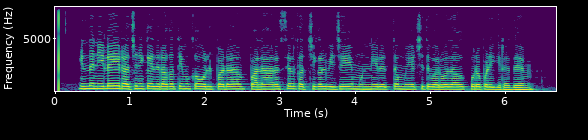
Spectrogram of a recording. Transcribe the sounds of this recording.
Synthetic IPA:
ɪnd̪ɐnɪlɐɪɾɐt͡ʃːɐnɪk̬ːɐɛðɪɾaːɣɐt̪ɪmɯkːɐɔɭpɐɽɐpɐlɐːɾɐsɪjɐlkɐʈt͡ʃːɪɣɐɭʋɪd͡ʒɐjɐɪmʊnːiɾɯt̪ːɐmʊjɐɾt͡ʃɪt̪ːɯʋɐɾɯʋɐðaːɣɐkuːrɐpːɐɽɯɣɪrɐðɯ

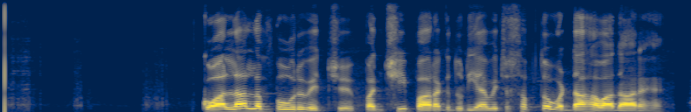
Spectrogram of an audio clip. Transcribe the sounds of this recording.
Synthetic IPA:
kʊaːlaːləmpuːɾʋɪt͡ʃpəɲt͡ʃʰiːpaːɾəkd̪ʊnɪjaːʋɪt͡ʃsəb̚t̪õːʋəɖaːɦəʋaːd̪aːɾɦɛː

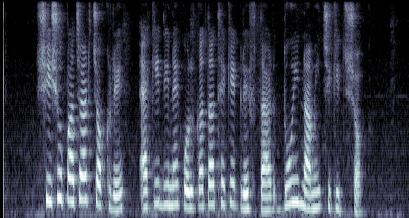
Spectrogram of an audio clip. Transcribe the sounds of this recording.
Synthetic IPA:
ʃiʃupat͡ɕaɾt͡ɕɔkɾe | ɛkid̪inekolkat̪at̪ʰekeɡɾeft̪aɾd̪ujnamit͡ɕikit̪ʃɔ̰k

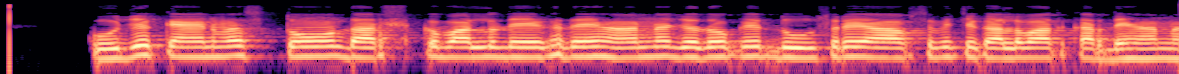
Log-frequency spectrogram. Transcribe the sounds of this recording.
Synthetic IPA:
kʊd͡ʒkɛːnʋəst̪õːd̪əɾʃə̥kʋəld̪eːkʰd̪eːɦənd͡ʒəd̪õːkɪd̪uːsɾeːaːpsʋɪt͡ʃɡəlbaːt̪kəɾd̪eːɦən

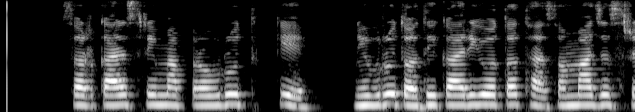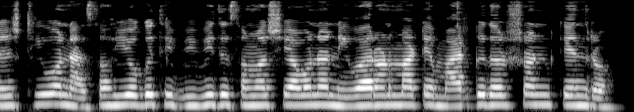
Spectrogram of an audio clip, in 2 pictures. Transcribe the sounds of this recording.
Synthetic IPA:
səɾkaɾʃɾimãpɾəʋɾut̪ke | niʋɾut̪əd̪ʱikaɾijot̪ət̪ʰasəmad͡ʒsɾeʃʈʰionasəɦjoɡt̪ʰiʋiʋid̪ʱsəməsjaonaniʋaɾəɳmaʈemaɾɡd̪əɾʃənkẽnd̪ɾə

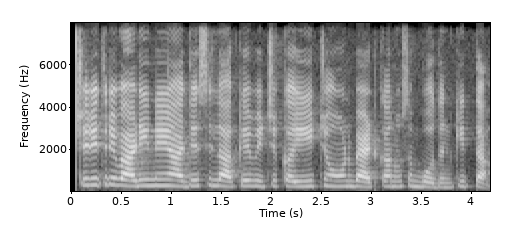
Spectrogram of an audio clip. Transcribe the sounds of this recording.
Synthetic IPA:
ʃəɾiːt̪ɾɪʋaːɽiːneːəd͡ʒɪsɪlaːkeːʋɪt͡ʃkəiːt͡ʃoːɳbɛːʈʰkãːnũːsəmboːd̪ənkiːt̪aː

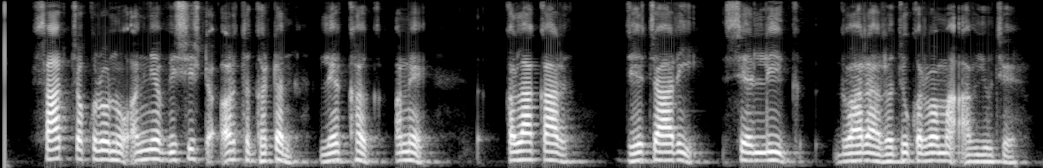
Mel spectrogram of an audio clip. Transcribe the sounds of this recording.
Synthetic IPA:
sat̪̚t͡ʃɔkɾonṵ̃ʔə̰njəʋɪʃɪʃʈəɾt̪ʰɡʱəʈənlekʰəkəne | kəlakaɾ | d͡ʒʱet͡ʃaɾi | selːiɡ | d̪ʋaɾaɾəd͡ʒukəɾʋamã̰ʔa̰ʋjũt͡ʃʰe

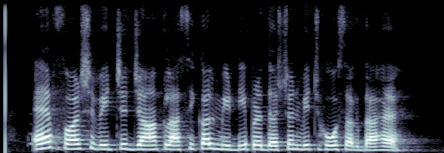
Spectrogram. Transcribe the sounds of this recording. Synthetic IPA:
ɛːfʰəɾʃʋɪt͡ʃd͡ʒãːklaːsɪkəlmiːɖiːpɾəd̪əɾʃənʋɪt͡ʃɦoːsəkd̪aːɦɛː

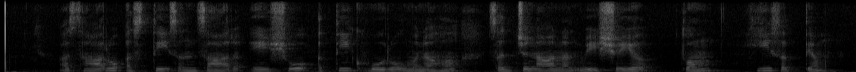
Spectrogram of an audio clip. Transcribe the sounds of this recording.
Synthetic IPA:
ɐsaːɾoːʔɐst̪iːsɐnsaːɾeːʃoːɐt̪iɡʱoːɾoːmɐnɐɦɐ̆sɐd͡ʒɐnaːnɐnʋḛːʃɐjɐ | t̪ʋɐm | hisɐt̪jɐm

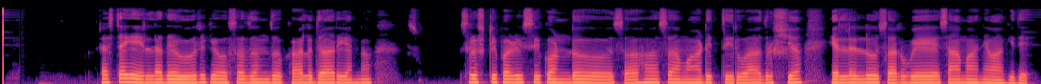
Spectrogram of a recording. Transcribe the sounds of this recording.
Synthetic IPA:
ɾɐst̪eɡeɛlːɐd̪euːɾiɡe̞ɦɔsɐd̪ond̪ukaːlud̪aːɾijɐnːu | sɾuʂʈipɐɽisiko̞ɳɖusɐɦaːsɐmaːɽit̪ːiɾuʋɐd̪ɾuʂjɐ | ɛlːɐlːusɐɾʋeːsaːmaːnjɐʋaːɡid̪e̞

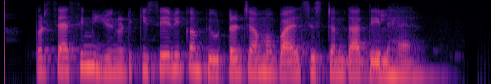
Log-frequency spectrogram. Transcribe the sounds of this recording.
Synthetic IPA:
pɾosɛːsɪ̃ŋɡjuːnɪʈkɪseːʋiːkəmpjuːʈəɾd͡ʒãːmoːbaːɪlsɪsʈəmd̪aːd̪ɪlɦɛː

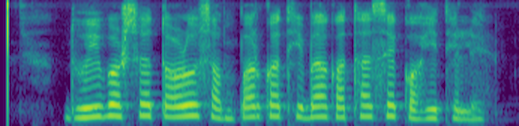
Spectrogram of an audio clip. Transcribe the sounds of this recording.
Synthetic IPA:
d̪ujbɔɾsɔt̪ɔɭusɔmpɔɾkɔt̪ʰibakɔt̪ʰasekɔɦit̪ʰile

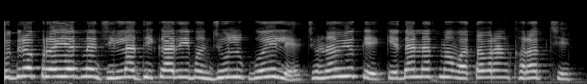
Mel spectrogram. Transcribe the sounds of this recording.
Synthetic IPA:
ud̪ɾəpɾəjəɡnad͡ʒilːaəd̪ʱikaɾimənd͡ʒulɡoiled͡ʒəɽ̃aʋjũkeked̪anat̪mãʋat̪aʋɾəɳkʰəɾab̚t͡ʃʰe

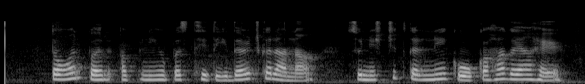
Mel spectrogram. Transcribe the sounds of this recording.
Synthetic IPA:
t̪ɔːnpɐɾɐpniʊpəst̪ʰɪt̪id̪ɐɾd͡ʒkɐɾaːna | sʊnɪʃt͡ʃʰɪt̪kɐɾnekokɐɦaɡɐjaɦɛː

